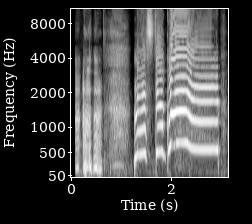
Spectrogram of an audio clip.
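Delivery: very high, slow, drawn-out call; a long, high, stretched-out holler through the door. Acted. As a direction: sing the name out long and high. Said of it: "Lunt walks over to the door and hollers".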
